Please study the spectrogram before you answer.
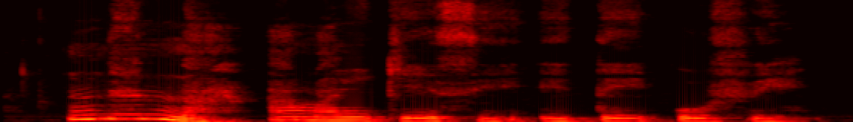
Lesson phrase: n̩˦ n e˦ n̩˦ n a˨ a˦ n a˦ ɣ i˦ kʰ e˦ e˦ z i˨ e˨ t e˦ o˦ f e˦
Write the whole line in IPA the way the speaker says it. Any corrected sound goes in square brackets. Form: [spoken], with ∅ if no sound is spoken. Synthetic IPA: n̩˦ n e˦ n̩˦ n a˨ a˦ [m] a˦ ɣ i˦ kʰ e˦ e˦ [s] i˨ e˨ t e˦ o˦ f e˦

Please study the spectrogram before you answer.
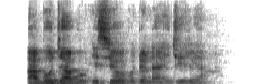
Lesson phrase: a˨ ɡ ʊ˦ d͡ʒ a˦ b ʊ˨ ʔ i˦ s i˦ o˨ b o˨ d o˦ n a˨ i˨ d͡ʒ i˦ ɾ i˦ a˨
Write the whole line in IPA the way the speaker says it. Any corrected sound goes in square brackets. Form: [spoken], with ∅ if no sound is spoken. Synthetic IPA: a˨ [b] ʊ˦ d͡ʒ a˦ b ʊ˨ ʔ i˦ s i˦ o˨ b o˨ d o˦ n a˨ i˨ d͡ʒ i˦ ɾ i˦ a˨

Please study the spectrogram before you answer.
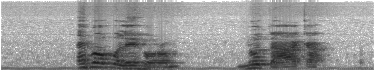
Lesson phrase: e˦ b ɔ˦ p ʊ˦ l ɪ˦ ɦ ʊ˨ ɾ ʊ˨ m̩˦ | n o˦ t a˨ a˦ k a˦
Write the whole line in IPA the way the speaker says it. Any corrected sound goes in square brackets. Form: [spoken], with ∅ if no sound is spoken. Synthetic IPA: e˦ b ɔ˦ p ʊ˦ l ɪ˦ ɦ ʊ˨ ɾ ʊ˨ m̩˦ | n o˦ t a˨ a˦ k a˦

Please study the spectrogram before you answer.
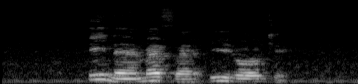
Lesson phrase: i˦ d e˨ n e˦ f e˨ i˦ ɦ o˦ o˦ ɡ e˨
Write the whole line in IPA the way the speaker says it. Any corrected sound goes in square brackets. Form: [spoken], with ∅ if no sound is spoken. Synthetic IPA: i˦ [n] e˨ [m] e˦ f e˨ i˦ ɦ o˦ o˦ [k] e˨

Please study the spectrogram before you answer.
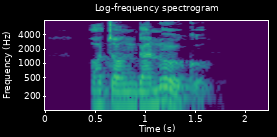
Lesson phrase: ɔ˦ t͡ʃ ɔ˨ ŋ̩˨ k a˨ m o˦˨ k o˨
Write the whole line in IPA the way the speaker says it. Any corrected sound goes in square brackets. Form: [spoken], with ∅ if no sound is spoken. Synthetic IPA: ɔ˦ t͡ʃ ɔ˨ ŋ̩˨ [ɡ] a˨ [n] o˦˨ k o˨

